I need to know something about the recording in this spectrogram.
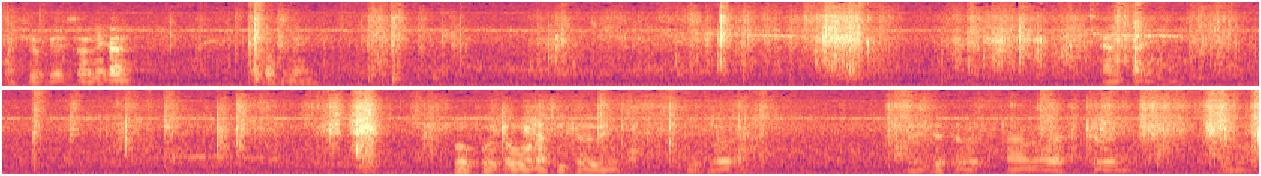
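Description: Dry corn husks rustle and crackle as they are peeled.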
